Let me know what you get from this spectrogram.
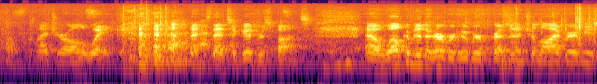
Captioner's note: laughter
